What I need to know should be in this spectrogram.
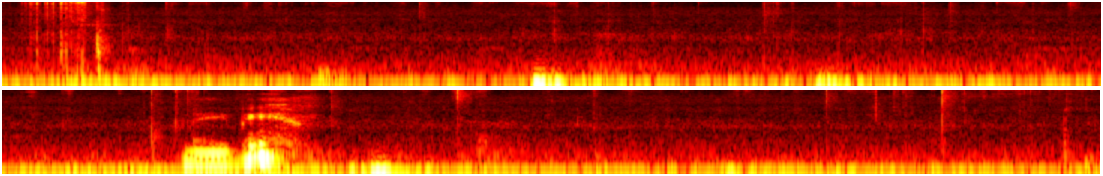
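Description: Small plastic parts click and rustle between fingers.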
